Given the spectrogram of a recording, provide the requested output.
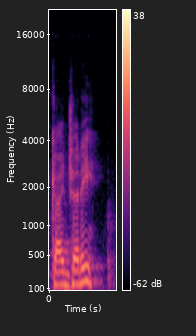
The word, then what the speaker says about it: Guy Jette: Am I pronouncing that right? Guy Jette?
